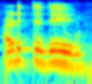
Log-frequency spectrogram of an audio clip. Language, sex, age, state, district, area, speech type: Tamil, female, 30-45, Tamil Nadu, Ariyalur, rural, read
